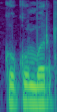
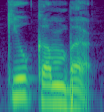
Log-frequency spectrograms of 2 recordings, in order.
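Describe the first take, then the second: First: The word begins with a plain 'koo' sound. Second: The word begins with a 'kyoo' sound. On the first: The speaker calls it wrong. "இது குக்கும்பர் கிடையாது" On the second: The speaker calls it right. "இதான் இதோட சரியான உச்சரிப்பு"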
